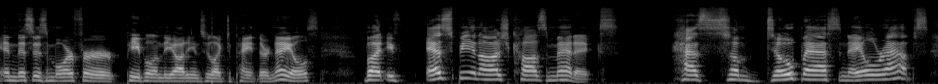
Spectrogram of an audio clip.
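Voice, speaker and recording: A man chatting casually as a comedy podcast co-host, enthusiastic, talkative and quick to swear. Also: high-pitched, bright, forceful tone, clean tone.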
